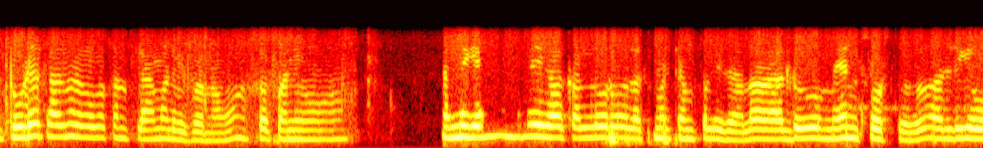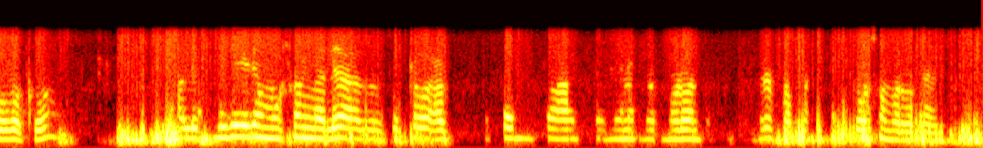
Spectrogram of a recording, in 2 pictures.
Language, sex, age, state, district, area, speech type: Kannada, male, 30-45, Karnataka, Raichur, rural, conversation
